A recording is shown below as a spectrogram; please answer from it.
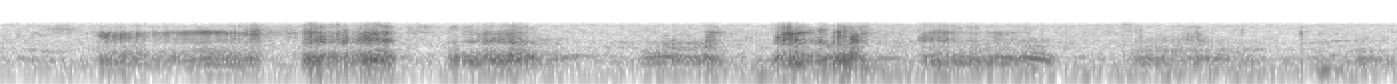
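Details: Small American Pit Bull Terrier, one of two dogs present, growling in a low, rough, rumbling series of bursts about half a second to a second long, repeated with short pauses, in a quiet indoor setting.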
